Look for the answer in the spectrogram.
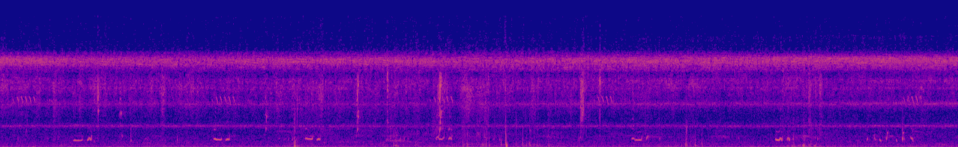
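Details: Domestic turkey toms fighting each other for dominance; short, faint stuttering gobble bursts recur every one to two seconds over a steady background hum, with a few sharp clicks and knocks.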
